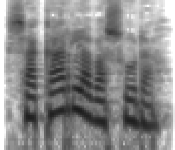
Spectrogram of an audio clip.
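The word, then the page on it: sacar la basura: Spanish (Spain)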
